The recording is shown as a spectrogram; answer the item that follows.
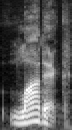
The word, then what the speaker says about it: Wladek: It was really Wladek, W-L-A-D-E-K, Wladek.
